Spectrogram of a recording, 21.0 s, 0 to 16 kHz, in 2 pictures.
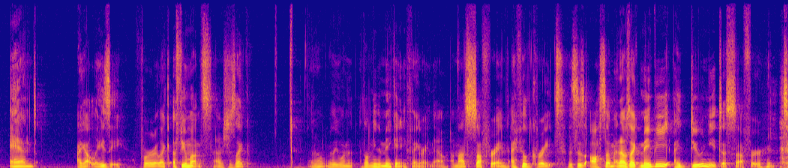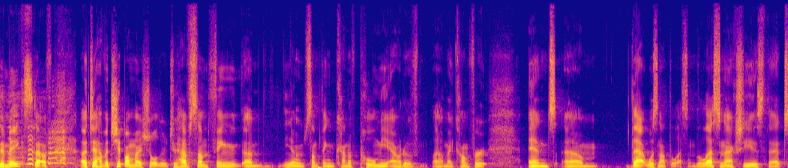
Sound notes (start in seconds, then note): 10.2 laughs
